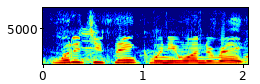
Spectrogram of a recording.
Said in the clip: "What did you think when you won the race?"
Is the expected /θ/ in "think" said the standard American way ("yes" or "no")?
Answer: yes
